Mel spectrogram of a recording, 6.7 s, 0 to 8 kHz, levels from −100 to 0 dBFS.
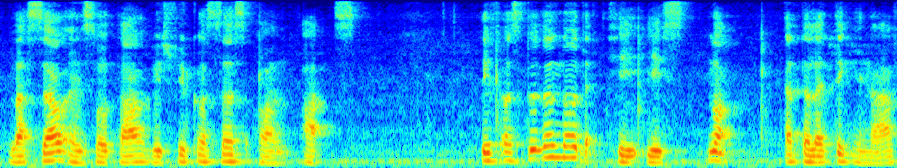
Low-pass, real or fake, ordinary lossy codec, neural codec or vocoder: none; fake; none; codec, 16 kHz, 8 kbps, FreqCodec, smaller model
